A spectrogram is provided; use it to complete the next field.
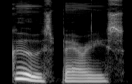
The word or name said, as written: gooseberries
